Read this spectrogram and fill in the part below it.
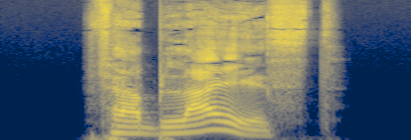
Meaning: second-person singular present of verbleien
- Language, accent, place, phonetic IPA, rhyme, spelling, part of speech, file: German, Germany, Berlin, [fɛɐ̯ˈblaɪ̯st], -aɪ̯st, verbleist, verb, De-verbleist.ogg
